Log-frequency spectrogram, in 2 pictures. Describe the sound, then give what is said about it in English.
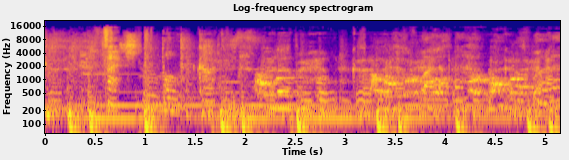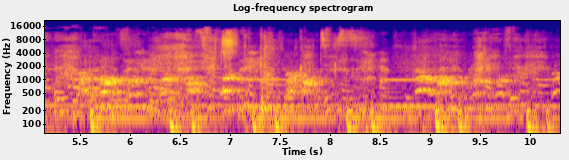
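A dog's sharp barks punctuate dense, busy percussive music on a record made with thrift-store percussion, such as containers wrapped with rubber bands and empty oil cans filled with dirt. The barks recur irregularly among steady rhythmic hits and clattering taps throughout. “There's you know, and the barking dog is part of that percussive atmosphere.”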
